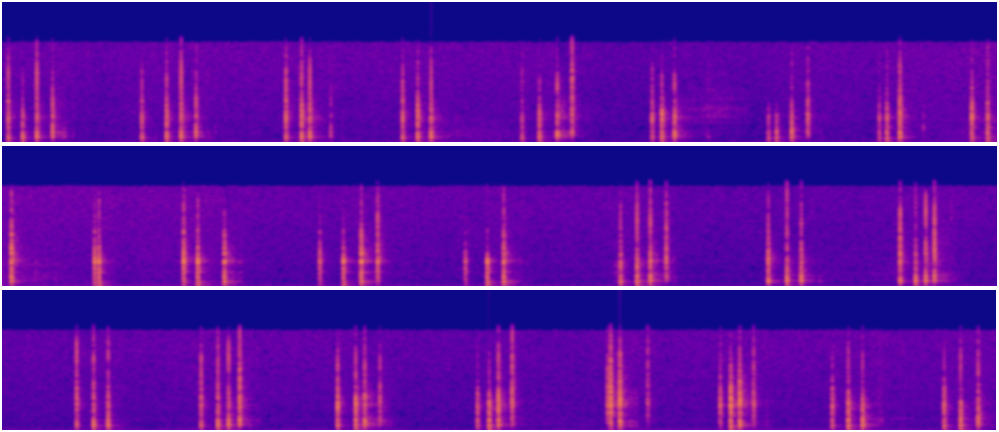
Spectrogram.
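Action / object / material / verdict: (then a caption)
tap / plastic screw lid of a jar / plastic / none. Long acrylic nails tap and scratch the top of an orange plastic screw lid on a Cantu cosmetic jar. Sharp, dry clicks come in quick pairs and clusters at a steady pace, each dying away almost instantly. A faint, constant low hum runs underneath.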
